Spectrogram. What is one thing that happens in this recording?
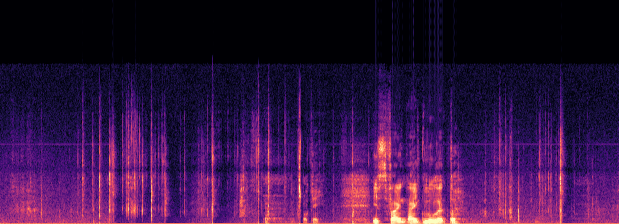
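Stiff paper pages rustle as they are turned.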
